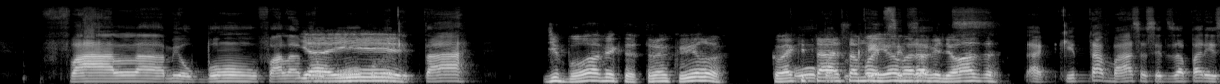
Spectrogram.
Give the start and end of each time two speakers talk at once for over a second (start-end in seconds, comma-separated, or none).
2.9-4.1, 7.9-9.3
